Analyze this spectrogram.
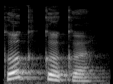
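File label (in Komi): кӧк кӧкӧ, Komi, female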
